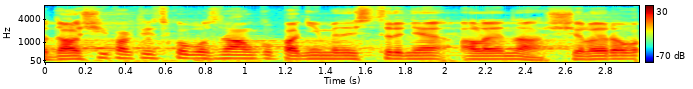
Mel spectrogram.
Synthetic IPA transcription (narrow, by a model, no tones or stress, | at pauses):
ɾodalʃiːfak̚t̪ɪt͡skowpo̞znaːmkupaɲiːmɪnɪst̪ɾɪɲɛʔalɛna̰ʃɪlɛɾov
